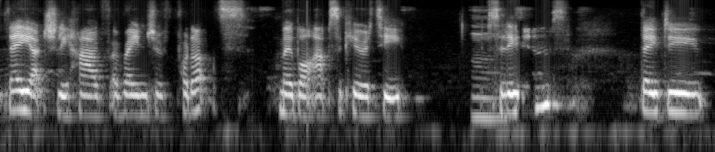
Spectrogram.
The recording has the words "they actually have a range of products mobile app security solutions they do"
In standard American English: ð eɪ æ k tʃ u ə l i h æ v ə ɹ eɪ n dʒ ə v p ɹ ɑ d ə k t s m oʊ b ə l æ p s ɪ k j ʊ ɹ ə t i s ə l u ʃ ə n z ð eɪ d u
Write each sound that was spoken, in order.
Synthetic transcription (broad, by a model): ð eɪ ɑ k tʃ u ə l i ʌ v ə ɹ eɪ n dʒ ə v p ɹ ɑ d ə k t s m oʊ b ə l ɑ p s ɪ k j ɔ ɹ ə t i s ə l u ʃ ə n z ð eɪ d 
